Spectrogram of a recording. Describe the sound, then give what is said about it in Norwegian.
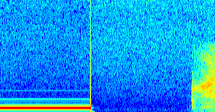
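Telephone ringback tone while placing a call: a single steady, pure mid-pitched beep lasting about a second, cut off into silence before a faint sound begins. “Nå skal jeg ringe Hasse Hope fra selveste Tweet for tweet.”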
